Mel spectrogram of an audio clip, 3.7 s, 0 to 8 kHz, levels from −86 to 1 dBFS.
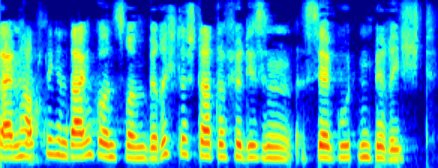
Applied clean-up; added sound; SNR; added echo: neural mask model DeepFilterNet 3.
